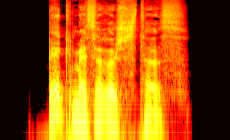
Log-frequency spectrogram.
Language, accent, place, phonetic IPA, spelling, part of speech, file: German, Germany, Berlin, [ˈbɛkmɛsəʁɪʃstəs], beckmesserischstes, adjective, De-beckmesserischstes.ogg
- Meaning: strong/mixed nominative/accusative neuter singular superlative degree of beckmesserisch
